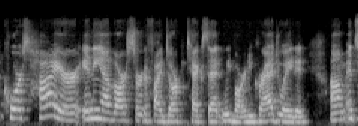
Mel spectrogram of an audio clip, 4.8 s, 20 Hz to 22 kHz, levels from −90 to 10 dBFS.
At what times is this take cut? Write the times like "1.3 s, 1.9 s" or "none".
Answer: none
